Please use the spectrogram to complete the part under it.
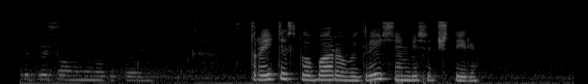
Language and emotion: Russian, neutral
